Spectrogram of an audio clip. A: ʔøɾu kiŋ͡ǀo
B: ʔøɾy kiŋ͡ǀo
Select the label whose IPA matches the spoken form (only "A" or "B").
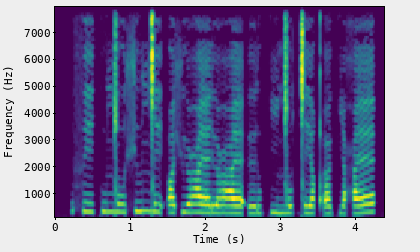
A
